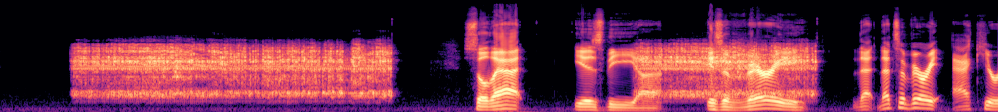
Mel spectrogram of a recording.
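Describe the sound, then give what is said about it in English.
A toy laser pistol fires one sustained, crackling burst of buzzy, static-like energy noise for about three seconds, steady and fairly loud, then cuts off before a man starts talking. “It had a like almost crackling energy kind of a noise that the the little laser pistols that they had on the show did, and it would shoot out a beam”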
